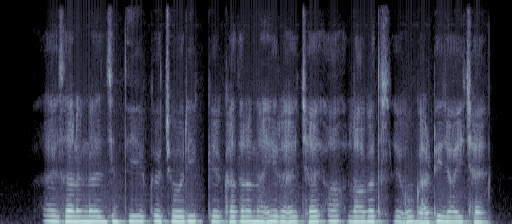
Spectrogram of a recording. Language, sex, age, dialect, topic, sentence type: Maithili, male, 18-24, Eastern / Thethi, banking, statement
